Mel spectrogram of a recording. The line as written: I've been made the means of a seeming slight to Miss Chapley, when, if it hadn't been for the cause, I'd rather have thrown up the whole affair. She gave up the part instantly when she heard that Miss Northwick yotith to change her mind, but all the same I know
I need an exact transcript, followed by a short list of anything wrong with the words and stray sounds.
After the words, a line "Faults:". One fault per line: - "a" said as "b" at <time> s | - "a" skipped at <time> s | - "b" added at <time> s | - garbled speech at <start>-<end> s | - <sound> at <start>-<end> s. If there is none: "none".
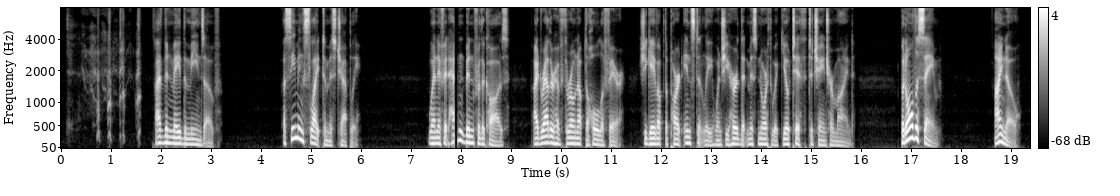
I've been made the means of a seeming slight to Miss Chapley, when, if it hadn't been for the cause, I'd rather have thrown up the whole affair. She gave up the part instantly when she heard that Miss Northwick yotith to change her mind, but all the same I know
Faults:
- laugh at 0.1-1.6 s
- dropout at 7.9-7.9 s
